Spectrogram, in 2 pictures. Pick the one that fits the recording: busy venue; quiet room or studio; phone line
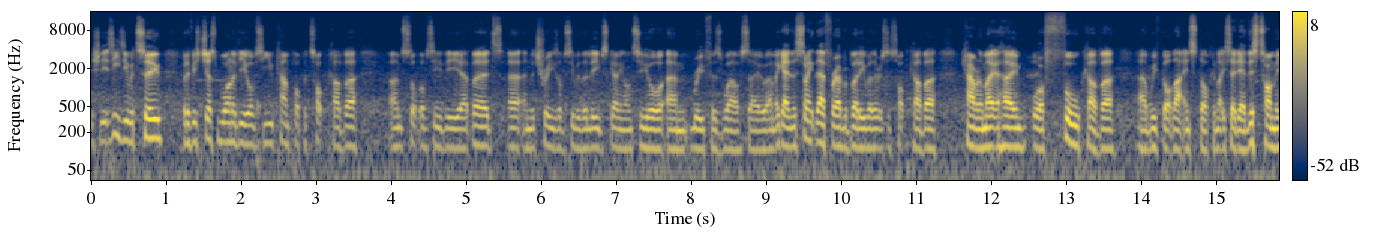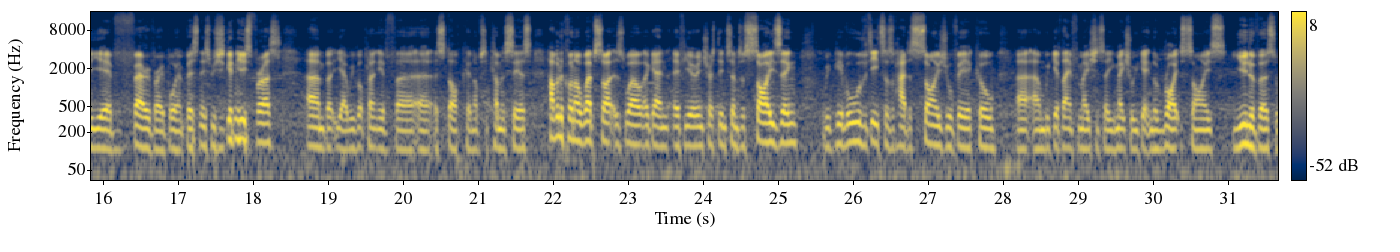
busy venue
